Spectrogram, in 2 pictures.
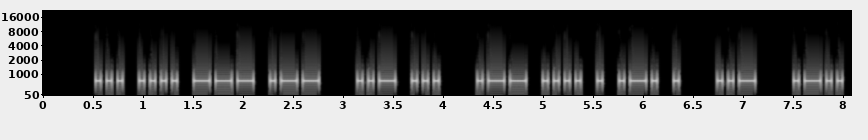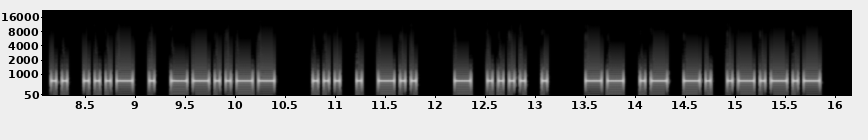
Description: Morse code, heard as a keyed tone, about 22 wpm, 700 Hz. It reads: SHOW US WHERE U LIVE, SED THE MAN.
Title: Sentences from Top 200 Words and Abbreviations 22wpm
